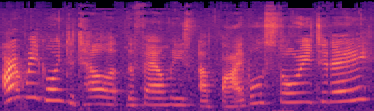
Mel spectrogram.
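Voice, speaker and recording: High voiced lady cohosting a kids show, expressive, some background noise. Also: moderate pace, rough recording. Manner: expressive, addressing young children. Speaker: co-host of children's show. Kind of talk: scripted children's show presenting.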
